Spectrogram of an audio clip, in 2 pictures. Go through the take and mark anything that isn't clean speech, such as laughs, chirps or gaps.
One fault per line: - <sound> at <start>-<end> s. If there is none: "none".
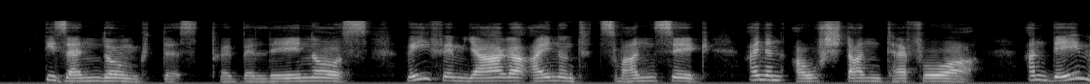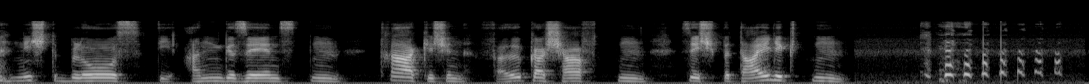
- laugh at 20.1-21.7 s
